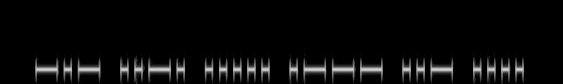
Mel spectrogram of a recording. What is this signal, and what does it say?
Morse code, heard as a keyed tone, about 17 wpm, 700 Hz. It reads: KF5JUH
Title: USA Call Signs - 6 Characters - Repeated 2x - 17wpm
